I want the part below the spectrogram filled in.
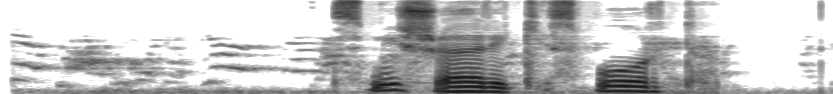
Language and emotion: Russian, sad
